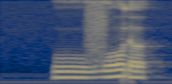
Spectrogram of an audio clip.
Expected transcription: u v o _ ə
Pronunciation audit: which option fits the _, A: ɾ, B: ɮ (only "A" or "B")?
A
